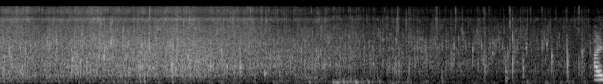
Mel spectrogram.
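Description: A whole chicken deep-frying in a pot of hot oil: the oil sizzles and bubbles hard, slowly fading as it settles.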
